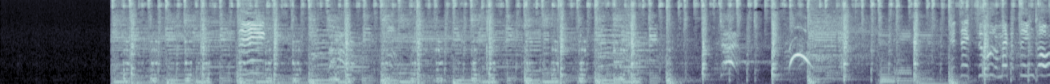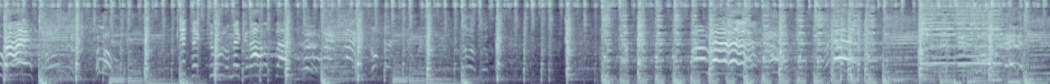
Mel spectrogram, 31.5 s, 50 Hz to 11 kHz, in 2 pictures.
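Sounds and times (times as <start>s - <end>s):
instruments woven through the beat: 1.7s - 14.2s, 24.8s - 31.4s
funky drum break with crisp snare and kicks: 1.7s - 31.4s.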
